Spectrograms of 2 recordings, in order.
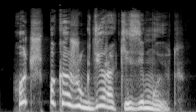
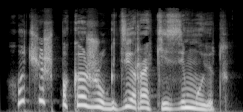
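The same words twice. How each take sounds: First: Слегка озвученный наглый хулиган, с издёвкой; поддень его лениво, как уличный громила; задира. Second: Первое «Хочешь» резко вверх, дальше с нажимом; надвигайся на него, повторяя угрозу; напирающий задира. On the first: (лёгкая издёвка задиры) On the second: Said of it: "переспросил он, надвигаясь на меня". (с напором и угрозой) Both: Acted.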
